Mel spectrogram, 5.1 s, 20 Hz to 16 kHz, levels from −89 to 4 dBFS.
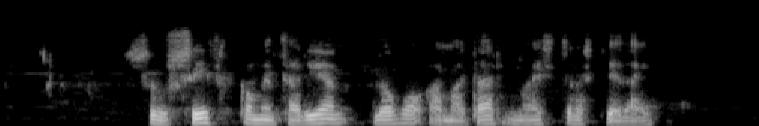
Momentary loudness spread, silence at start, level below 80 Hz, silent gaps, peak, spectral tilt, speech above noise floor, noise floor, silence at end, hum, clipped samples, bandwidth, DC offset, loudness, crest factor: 12 LU; 0.3 s; -62 dBFS; none; -6 dBFS; -8 dB/octave; 50 dB; -76 dBFS; 0.7 s; none; under 0.1%; 6.6 kHz; under 0.1%; -26 LUFS; 22 dB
